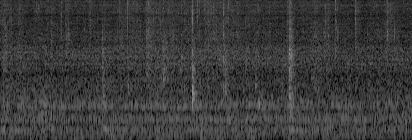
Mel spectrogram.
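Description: Wooden paddle stirring broth in a large stainless-steel noodle pot: steady watery noise with a few light clicks.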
